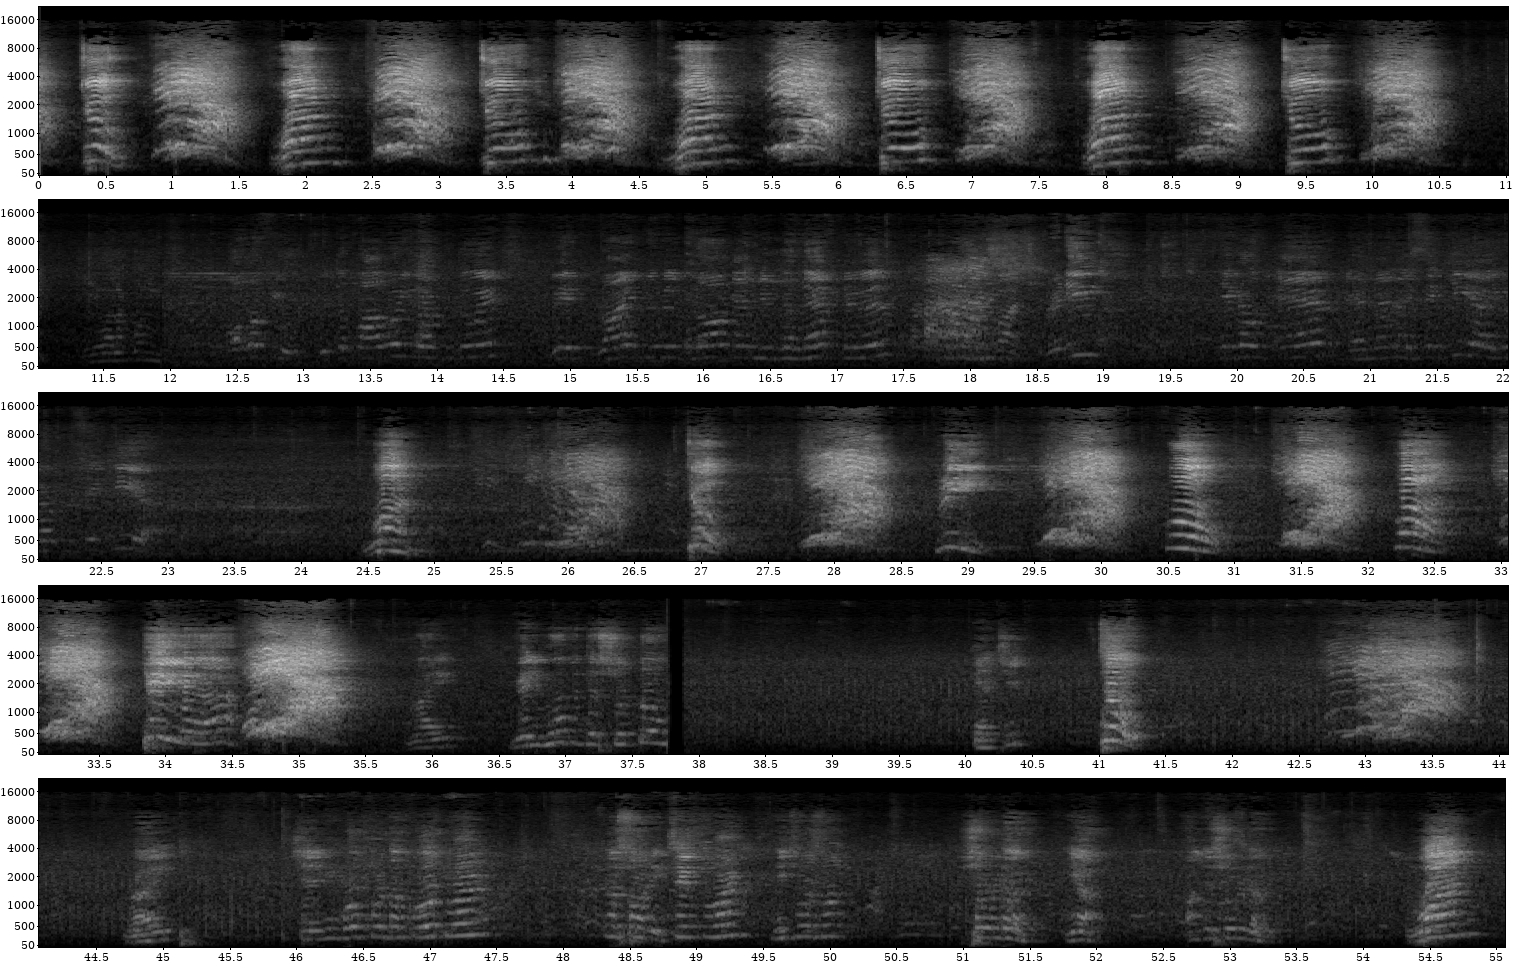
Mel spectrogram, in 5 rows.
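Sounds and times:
women shouting together: 0:00.8 - 0:01.6, 0:02.5 - 0:03.2, 0:03.8 - 0:04.6, 0:05.4 - 0:06.2, 0:06.8 - 0:07.5, 0:08.5 - 0:09.2, 0:09.9 - 0:10.6, 0:27.8 - 0:28.5, 0:29.5 - 0:30.3, 0:31.3 - 0:32.0, 0:33.0 - 0:33.7, 0:34.6 - 0:35.5, 0:42.7 - 0:43.8.

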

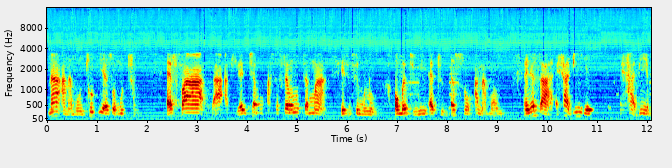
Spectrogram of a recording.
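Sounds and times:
man talking over telephone: 0:00.0 - 0:01.8, 0:02.4 - 0:12.0.

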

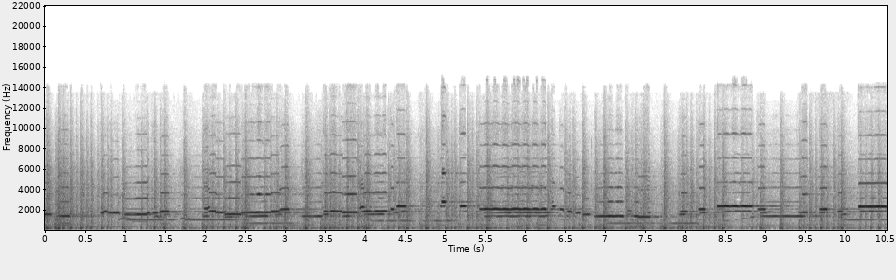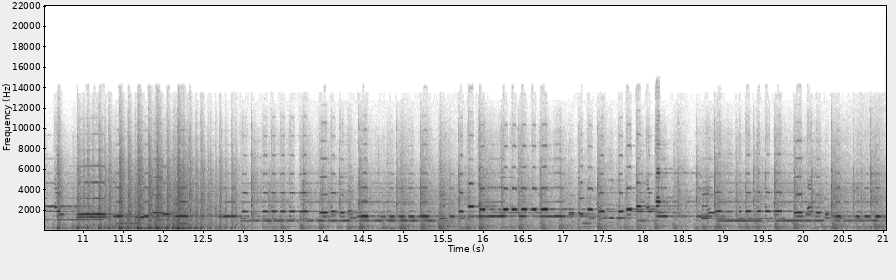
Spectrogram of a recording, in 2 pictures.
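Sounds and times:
steady drum beat: 0:00.0 - 0:13.3
high pipes playing melody: 0:00.0 - 0:21.0.

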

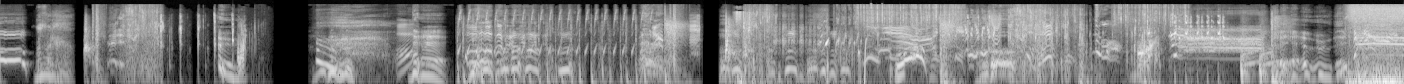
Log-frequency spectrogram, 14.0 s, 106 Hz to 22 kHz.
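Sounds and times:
cartoon characters laughing: 0:04.6 - 0:12.8.

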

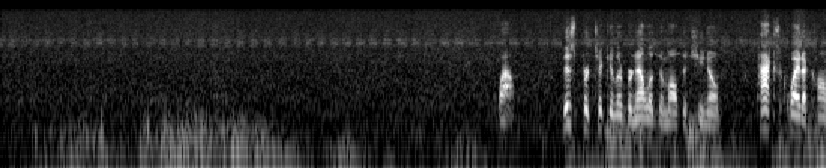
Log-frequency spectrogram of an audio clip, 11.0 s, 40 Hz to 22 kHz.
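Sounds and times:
insects chirping: 0:00.0 - 0:11.0.

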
